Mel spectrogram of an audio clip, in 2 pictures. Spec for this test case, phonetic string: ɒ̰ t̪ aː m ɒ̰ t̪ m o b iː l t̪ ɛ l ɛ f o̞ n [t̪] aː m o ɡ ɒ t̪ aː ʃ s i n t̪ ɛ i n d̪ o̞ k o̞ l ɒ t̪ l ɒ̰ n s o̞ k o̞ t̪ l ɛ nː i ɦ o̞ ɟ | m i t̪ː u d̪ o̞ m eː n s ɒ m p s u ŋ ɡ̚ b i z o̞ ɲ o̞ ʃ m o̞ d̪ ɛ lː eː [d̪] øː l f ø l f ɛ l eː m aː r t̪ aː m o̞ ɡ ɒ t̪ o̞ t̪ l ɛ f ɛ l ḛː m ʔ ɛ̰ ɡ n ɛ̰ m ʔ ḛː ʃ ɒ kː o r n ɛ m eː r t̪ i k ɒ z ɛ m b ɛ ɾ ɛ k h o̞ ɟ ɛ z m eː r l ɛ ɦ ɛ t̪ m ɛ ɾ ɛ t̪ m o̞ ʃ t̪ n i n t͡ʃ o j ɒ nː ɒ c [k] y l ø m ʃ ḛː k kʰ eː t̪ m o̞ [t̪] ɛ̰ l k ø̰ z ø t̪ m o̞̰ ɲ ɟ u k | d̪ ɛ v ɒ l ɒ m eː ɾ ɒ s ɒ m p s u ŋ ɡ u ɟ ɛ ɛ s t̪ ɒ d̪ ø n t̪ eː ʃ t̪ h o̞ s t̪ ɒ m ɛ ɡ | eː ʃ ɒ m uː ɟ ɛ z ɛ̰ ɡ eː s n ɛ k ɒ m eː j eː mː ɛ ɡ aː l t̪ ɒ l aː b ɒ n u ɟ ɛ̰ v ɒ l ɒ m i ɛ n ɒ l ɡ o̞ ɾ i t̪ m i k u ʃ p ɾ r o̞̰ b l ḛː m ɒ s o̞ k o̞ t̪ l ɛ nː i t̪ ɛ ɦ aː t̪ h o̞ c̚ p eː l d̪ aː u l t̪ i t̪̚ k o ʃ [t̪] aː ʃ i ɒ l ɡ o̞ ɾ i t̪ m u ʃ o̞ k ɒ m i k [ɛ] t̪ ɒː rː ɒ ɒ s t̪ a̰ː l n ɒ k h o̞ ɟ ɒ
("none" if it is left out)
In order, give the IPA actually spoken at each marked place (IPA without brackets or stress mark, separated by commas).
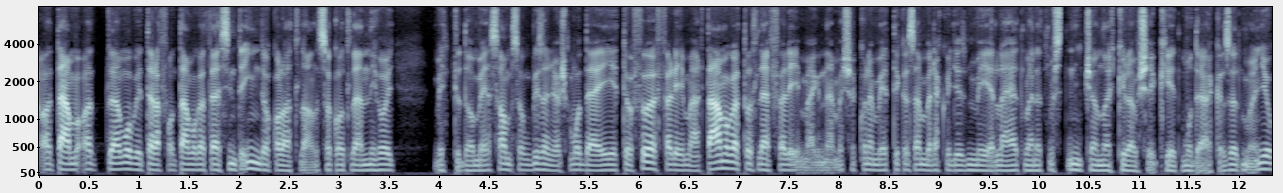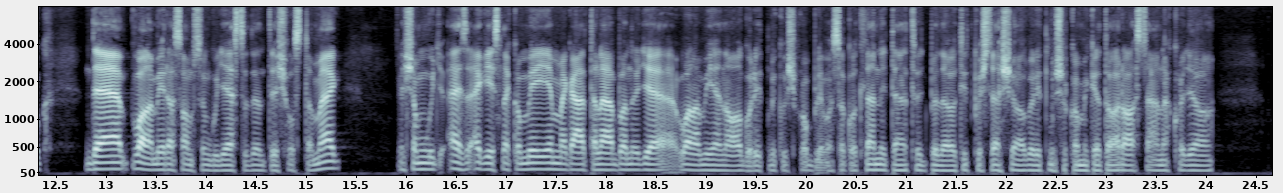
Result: t̪, t̪, k, d̪, t̪, ɛ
